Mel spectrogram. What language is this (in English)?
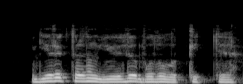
Bashkir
